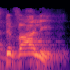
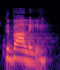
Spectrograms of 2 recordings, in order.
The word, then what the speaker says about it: Diwali: No, it's Diwali. Say verbia. – Because it's pronounced... – Diwali. – Vermont. – It's Diwali. – Spelled with a W. – V for Vermont. – Diwali.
